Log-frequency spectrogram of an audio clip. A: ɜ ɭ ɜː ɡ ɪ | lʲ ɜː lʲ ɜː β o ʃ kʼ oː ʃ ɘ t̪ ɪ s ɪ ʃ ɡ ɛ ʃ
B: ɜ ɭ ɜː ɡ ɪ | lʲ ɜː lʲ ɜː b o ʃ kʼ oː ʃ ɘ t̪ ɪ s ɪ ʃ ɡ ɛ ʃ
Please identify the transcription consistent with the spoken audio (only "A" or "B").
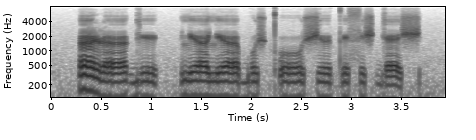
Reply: B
